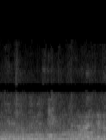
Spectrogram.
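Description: Children's voices talking and playing over steady crowd chatter.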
